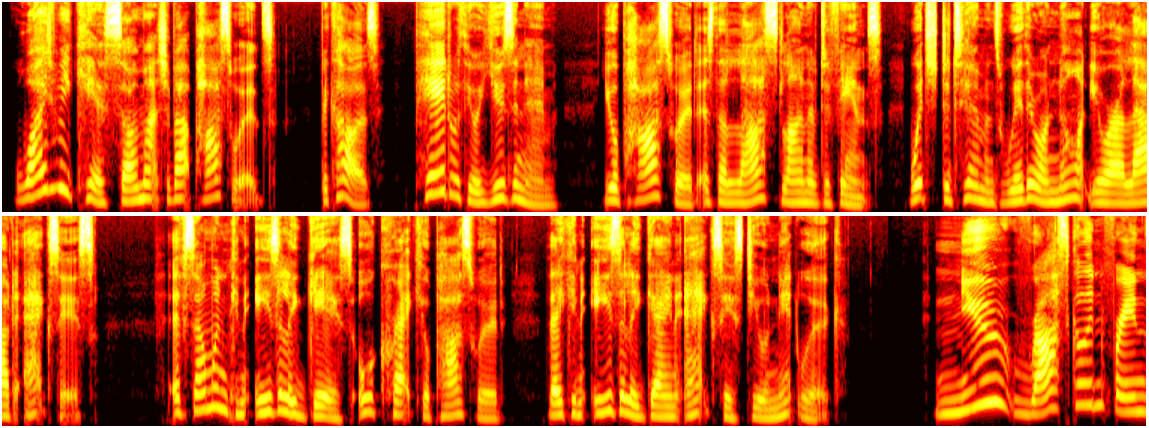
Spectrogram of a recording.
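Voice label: New Zealand, female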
